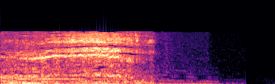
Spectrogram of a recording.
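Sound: horse neighing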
